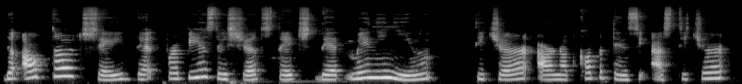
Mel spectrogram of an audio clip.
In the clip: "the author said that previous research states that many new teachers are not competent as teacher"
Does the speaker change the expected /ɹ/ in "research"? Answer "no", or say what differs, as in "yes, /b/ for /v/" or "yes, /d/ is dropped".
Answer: yes, /l/ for /ɹ/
